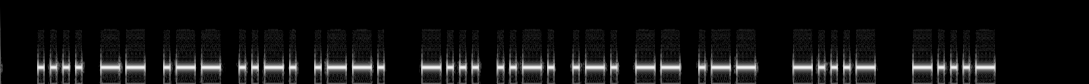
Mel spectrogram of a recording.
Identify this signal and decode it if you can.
Morse code, heard as a keyed tone, about 19 wpm, 800 Hz. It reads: HMWFP BFRMW <BT> <BT>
